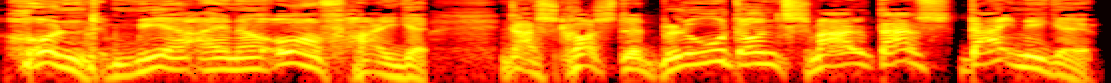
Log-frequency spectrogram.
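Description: A loud, swaggering colonel bully pitched well above a normal speaking voice, as a male narrator puts him on, blustering and boastful. He swings his pitch wildly and barks his lines with a slightly husky edge, like a hot-headed villain in a spoken storybook. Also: animated, slow pace, dry recording, studio quality, heavily acted. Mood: furious. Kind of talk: audiobook character voice.

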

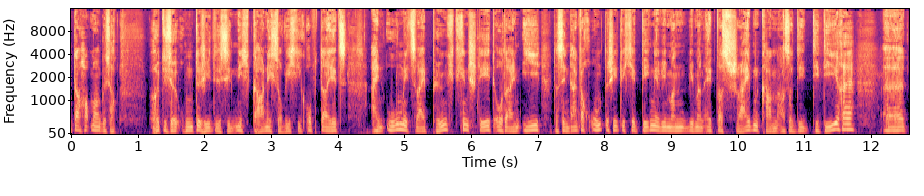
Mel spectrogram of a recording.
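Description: A man's voice: fairly low pitch, darkish tone, breathy edge, no echo. A man from Switzerland with a Swiss German accent, a dialect expert explaining at length, thoughtful and hesitant with many fillers and restarts. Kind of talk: explanatory talk-show conversation.

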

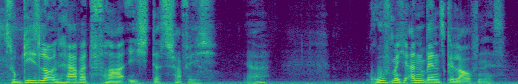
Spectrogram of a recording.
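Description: A man's voice: medium pitch, expressive, moderate pace, a bit bright, breathy edge. An actor playing a harried, blunt middle-aged father and career man in a naturalistic radio drama. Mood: taken aback.

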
